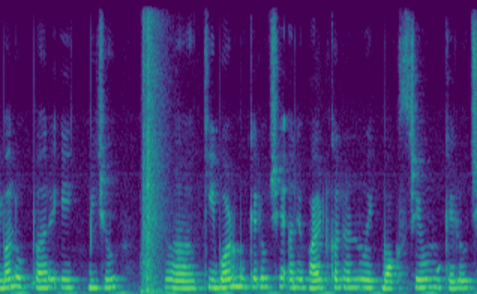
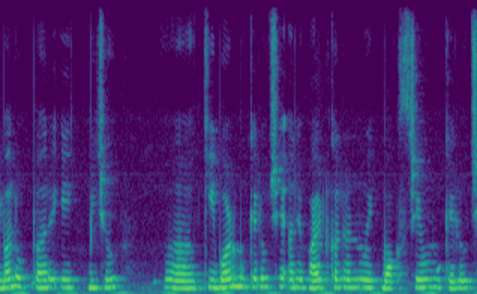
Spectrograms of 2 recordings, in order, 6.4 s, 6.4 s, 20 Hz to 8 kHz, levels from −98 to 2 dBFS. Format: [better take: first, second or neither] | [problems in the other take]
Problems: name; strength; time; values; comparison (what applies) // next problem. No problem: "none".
second | background sound (Slam); 11 dB below the speech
